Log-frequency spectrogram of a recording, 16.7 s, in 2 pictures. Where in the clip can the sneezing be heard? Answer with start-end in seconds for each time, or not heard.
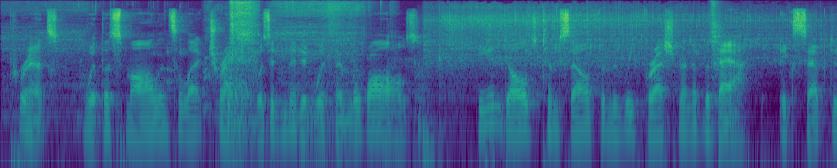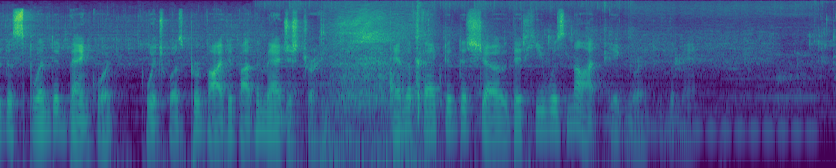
2.0-3.5, 6.9-7.5, 11.6-12.8.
